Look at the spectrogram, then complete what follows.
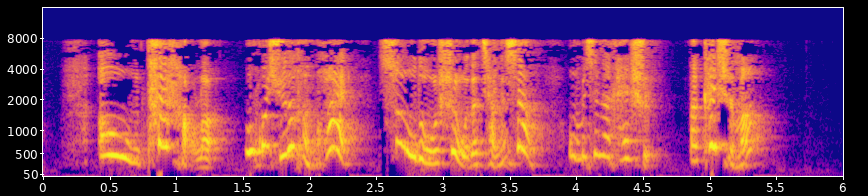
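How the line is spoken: Clear loud shout. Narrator (Chinese): 野兔朗朗大声的喊道

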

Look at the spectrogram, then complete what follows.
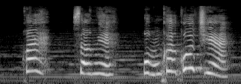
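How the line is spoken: Shouting. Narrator (Chinese): 艾米喊道

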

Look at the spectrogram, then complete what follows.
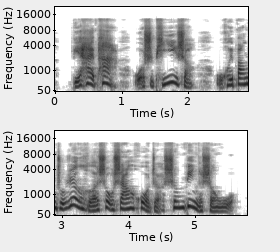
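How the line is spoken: Gentle, soothing. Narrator (Chinese): 皮医生温柔地对他说

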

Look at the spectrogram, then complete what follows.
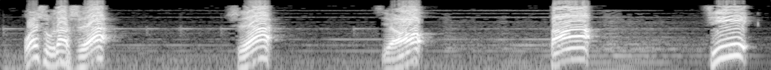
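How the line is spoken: Shouting. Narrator (Chinese): 继续喊道

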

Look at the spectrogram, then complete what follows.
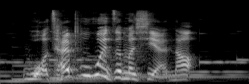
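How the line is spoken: Lion's roar. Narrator (Chinese): 狮子大吼

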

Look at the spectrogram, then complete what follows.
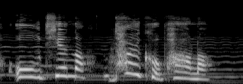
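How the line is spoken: Shouting. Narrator (Chinese): 卡普大叫着

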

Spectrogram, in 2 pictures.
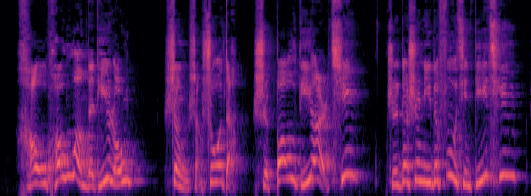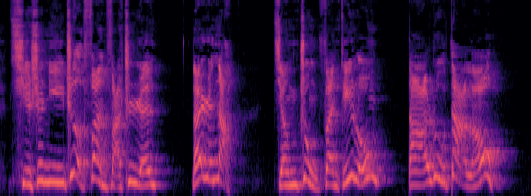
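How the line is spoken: Roaring angrily. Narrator (Chinese): 包公一听此话，立刻咆哮道

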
